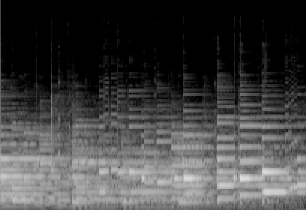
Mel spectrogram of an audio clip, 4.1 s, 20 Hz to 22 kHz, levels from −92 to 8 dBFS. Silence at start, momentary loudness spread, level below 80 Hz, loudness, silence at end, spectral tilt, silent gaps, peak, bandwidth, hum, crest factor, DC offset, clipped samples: 0 s; 10 LU; -66 dBFS; -16 LUFS; 0 s; -9.5 dB/octave; none; 0 dBFS; 4.4 kHz; none; 14 dB; 0.1%; under 0.1%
